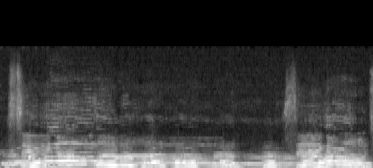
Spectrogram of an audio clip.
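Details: ['Merlin, a pet Australian Shepherd x Border Collie cross, howls in a duet with its owner. Long, wavering, tuneful howls run for about three seconds over a steady low human note. Shorter howls follow after a brief break.']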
